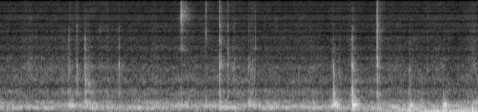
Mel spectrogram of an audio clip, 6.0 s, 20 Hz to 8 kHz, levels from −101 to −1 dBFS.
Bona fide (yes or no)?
no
